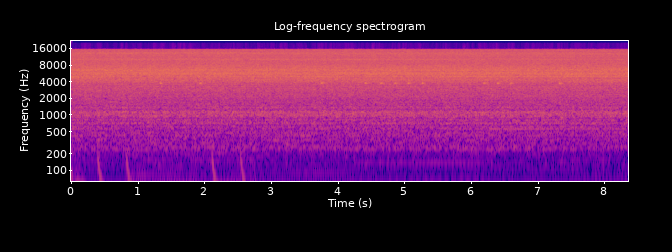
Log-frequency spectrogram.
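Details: Steady loud hiss and blowing hum of a running smoke evacuator during an in-office fractionated CO2 laser resurfacing treatment for perioral lines around the mouth.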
